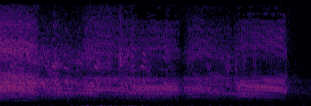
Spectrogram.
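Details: Crows raucously cawing in response to a goshawk that apparently made a kill; a dense wall of harsh overlapping caws ends abruptly, over steady low wind rumble.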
